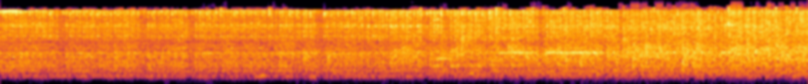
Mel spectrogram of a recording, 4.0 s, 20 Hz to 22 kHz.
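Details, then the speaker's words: 20 hp Mercury outboard running steadily in a test tank after a no-spark fault was fixed by removing a wrongly connected ground wire and repairing corroded orange wires; steady even buzz, no misses, pumping water, healthy running. "we got start we got it running"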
